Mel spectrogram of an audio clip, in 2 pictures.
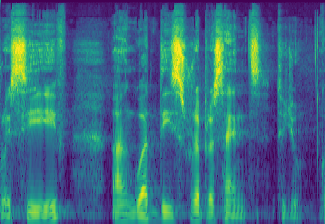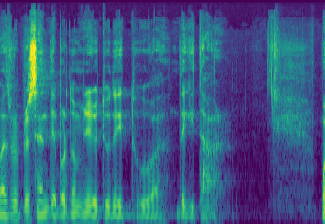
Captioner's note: speaking in Spanish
